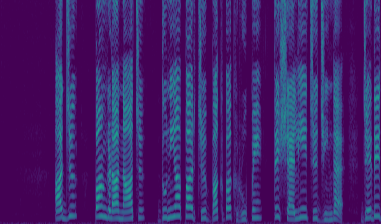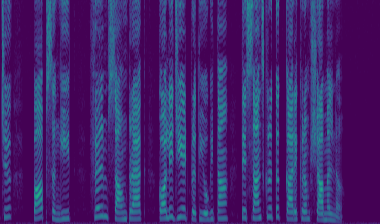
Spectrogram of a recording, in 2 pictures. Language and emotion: Dogri, neutral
